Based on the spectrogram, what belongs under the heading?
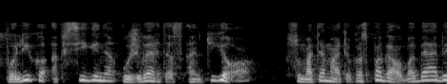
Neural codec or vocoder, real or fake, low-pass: vocoder, 44.1 kHz, 80 mel bands, Vocos; fake; 7.2 kHz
